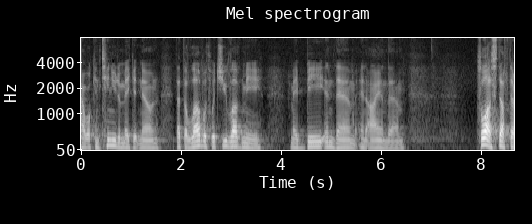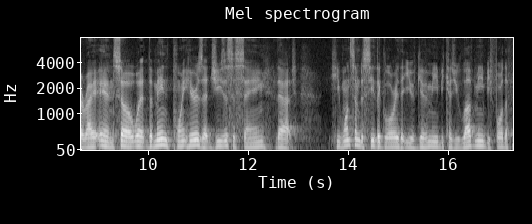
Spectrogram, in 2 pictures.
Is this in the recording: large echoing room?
yes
